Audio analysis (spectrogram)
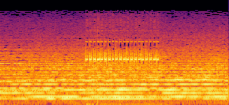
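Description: A cell phone rings once with a warbling electronic tone lasting about a second after being dialed from another cell phone, standing out over a steady musical hum in the background.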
